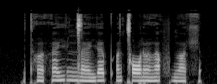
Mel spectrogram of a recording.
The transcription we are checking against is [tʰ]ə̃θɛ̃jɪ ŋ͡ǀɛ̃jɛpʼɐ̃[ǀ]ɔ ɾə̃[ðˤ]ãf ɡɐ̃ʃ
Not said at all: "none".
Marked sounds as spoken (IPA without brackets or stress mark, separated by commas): tʰ, ǀ, ð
